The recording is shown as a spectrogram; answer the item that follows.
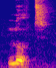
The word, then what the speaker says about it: Lut: How do you say it? Lut. Lut. You've got to say it with a... You really got to get it up.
